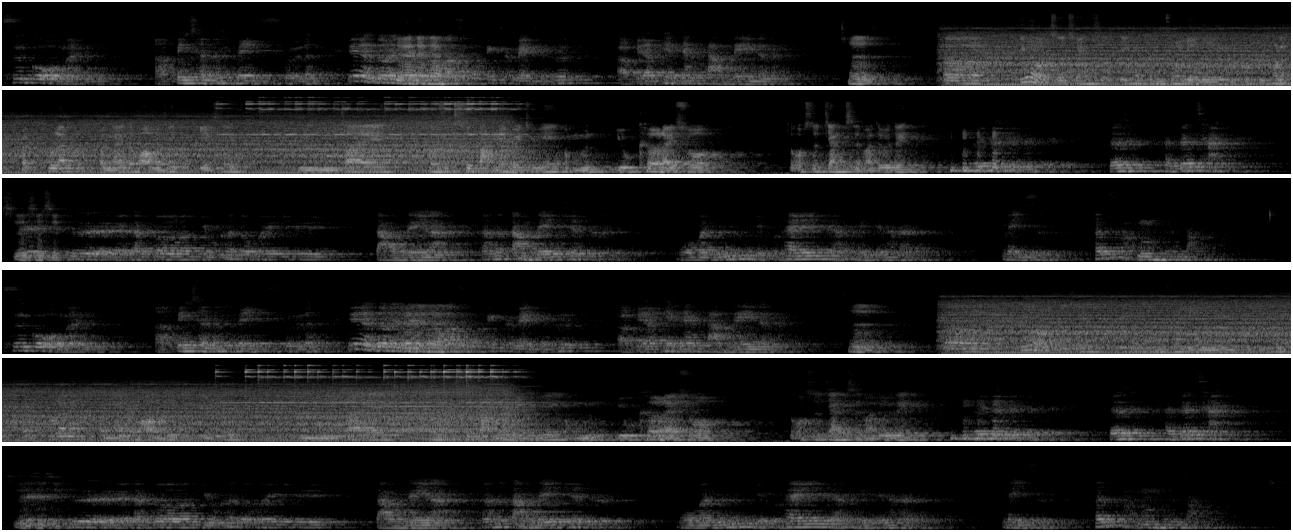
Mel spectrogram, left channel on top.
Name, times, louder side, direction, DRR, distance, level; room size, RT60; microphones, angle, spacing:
voice 1, 0.0-1.0 1.5-5.8 6.1-7.8 21.2-21.4 22.6-23.5 24.0-25.1 25.9-29.0 29.5-30.3 30.6-31.9 32.5-35.0 35.8-36.3 36.7-37.8, equal, 30° left, -4 dB, 0.7 m, -41 dB
voice 2, 3.9-4.4 8.5-8.7 9.4-15.3 15.8-16.8 17.1-20.0 20.8-22.0 22.4-22.9 25.8-26.4 30.9-31.1 37.1-37.4, left 3 dB, 85° left, 3 dB, 0.3 m, -37 dB
sound 1, 9.3-18.0, equal, 5° left, 1.3 m, -37 dB
Bell, 15.0-18.1, right 5 dB, 80° right, 0.9 m, -32 dB
4.1 x 3.2 x 3.4 m, 1.5 s
head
